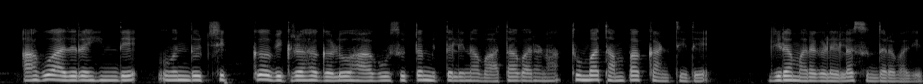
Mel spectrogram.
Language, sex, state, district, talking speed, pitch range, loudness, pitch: Kannada, female, Karnataka, Bellary, 80 wpm, 170-195 Hz, -28 LUFS, 185 Hz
